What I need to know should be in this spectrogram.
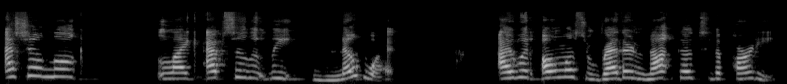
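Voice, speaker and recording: Storybook young wife, vain and discontented, self-pitying, high bright voice, played by a woman narrator. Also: expressive, slow, dry recording, heavily acted, poor audio. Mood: miserable.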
